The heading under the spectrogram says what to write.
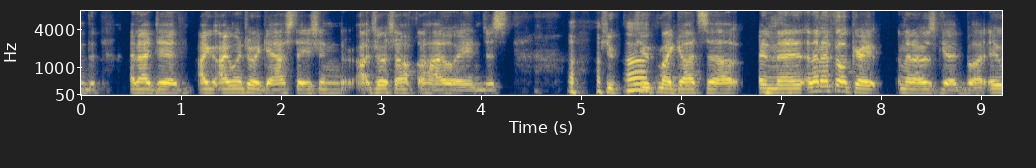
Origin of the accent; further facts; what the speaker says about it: New England, United States; Dude, you don't understand. I'm from New England. Everything's on top of each other. I went to school an hour and a half away. It was like the other side of the moon.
